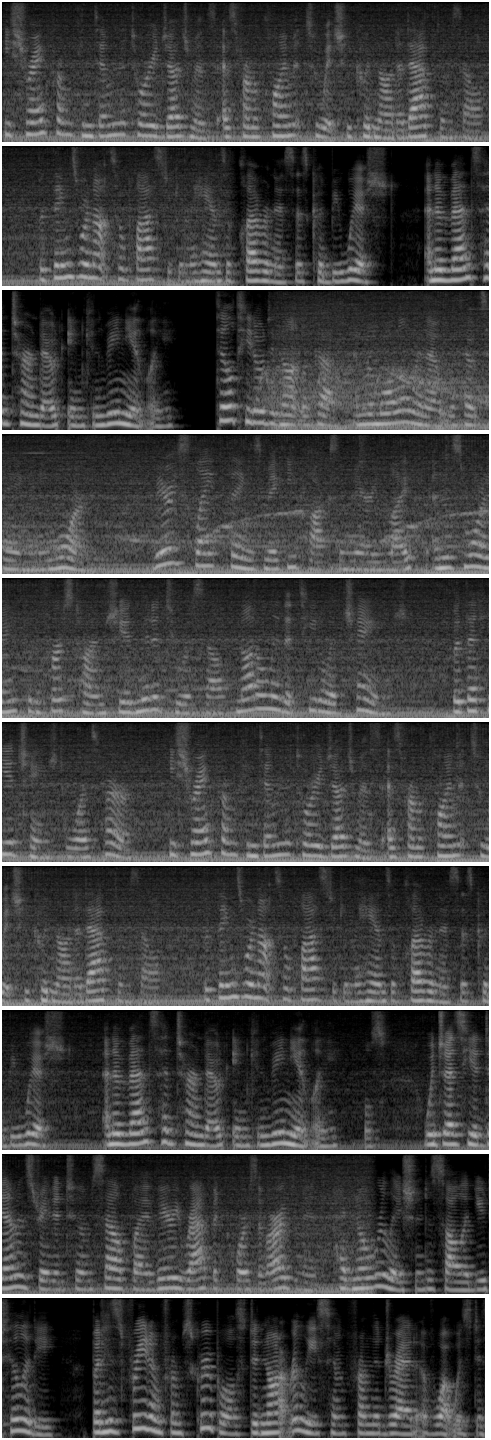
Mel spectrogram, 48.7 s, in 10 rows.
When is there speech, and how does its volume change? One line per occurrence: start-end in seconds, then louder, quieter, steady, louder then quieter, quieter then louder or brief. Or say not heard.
0.0-15.5 steady
16.1-48.6 steady.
